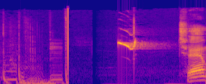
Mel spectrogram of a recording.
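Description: A fledgling bird, a nestling fallen from its nest, gives one short chirp that falls in pitch, after background music with a beat cuts off suddenly; a voice starts speaking near the end.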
